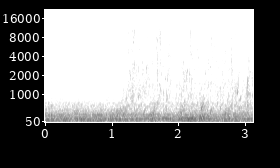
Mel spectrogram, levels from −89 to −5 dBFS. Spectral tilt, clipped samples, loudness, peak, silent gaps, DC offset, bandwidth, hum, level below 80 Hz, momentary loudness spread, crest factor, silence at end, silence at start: -8 dB/octave; under 0.1%; -53 LUFS; -38 dBFS; none; under 0.1%; 13.5 kHz; none; -60 dBFS; 4 LU; 12 dB; 0 s; 0 s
